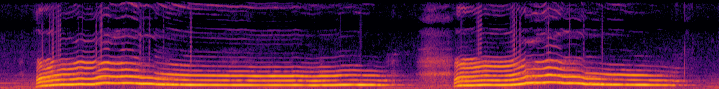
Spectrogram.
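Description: A miniature schnauzer gives two long, tuneful howls that swoop upward and then hold steady.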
